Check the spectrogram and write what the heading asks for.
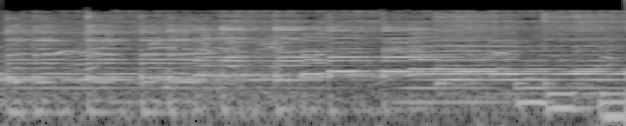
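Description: Instrumental introduction of a karaoke backing track, with plucked string notes over a steady accompaniment and no singing yet.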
